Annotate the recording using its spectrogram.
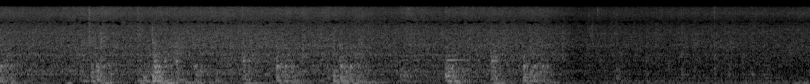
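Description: Chopped onions, red bell pepper and garlic sizzling in olive oil in a pan over a gas flame, with a wooden spoon scraping and stirring through them in short strokes. After about five and a half seconds the stirring stops and the sizzle goes on alone, a little quieter.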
